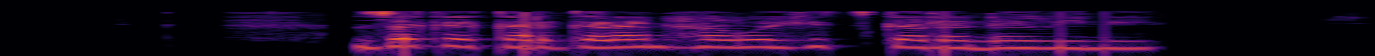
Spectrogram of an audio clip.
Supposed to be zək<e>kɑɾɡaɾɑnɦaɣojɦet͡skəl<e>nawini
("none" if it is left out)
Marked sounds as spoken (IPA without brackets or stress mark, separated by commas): a, a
